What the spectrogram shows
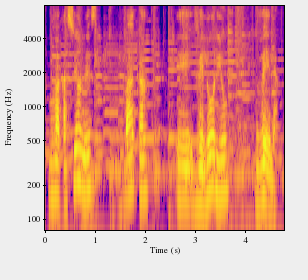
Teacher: la B labidental se pronuncia con el labio de abajo y el filo de los dientes, pero no los pego completamente, porque si los pego no sale el aire.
